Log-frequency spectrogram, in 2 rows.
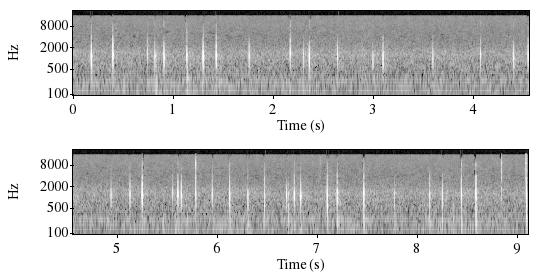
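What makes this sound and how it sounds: Long acrylic nail tips tap rapidly on the cover of a thick, solid "Lady Midnight" paperback book lying flat. About 38 short, crisp clicks centered around 1.2 kHz with brief bright edges cut through quiet low hiss. Each tap dies away almost instantly.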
